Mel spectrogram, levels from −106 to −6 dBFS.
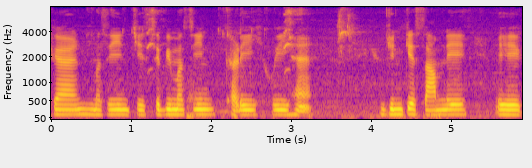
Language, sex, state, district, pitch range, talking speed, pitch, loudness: Hindi, male, Haryana, Charkhi Dadri, 125-135 Hz, 100 wpm, 130 Hz, -16 LUFS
